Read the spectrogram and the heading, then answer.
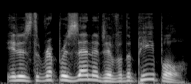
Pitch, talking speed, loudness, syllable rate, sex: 170 Hz, 220 wpm, -17 LUFS, 7.3 syllables/s, male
